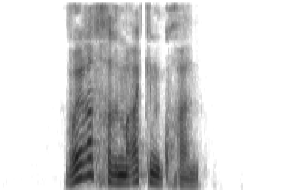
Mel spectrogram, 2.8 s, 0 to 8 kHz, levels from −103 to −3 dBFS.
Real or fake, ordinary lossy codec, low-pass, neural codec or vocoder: real; AAC, 32 kbps; 7.2 kHz; none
